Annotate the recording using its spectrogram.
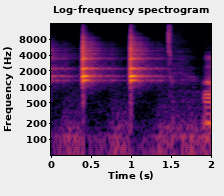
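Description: Car brake drum played as a percussion instrument and struck with a mallet: two bright, ringing metallic hits about half a second apart, then a fainter tap. It gives the anvil-like clang that it is used to replicate.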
